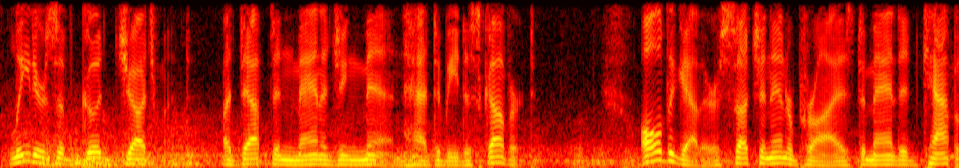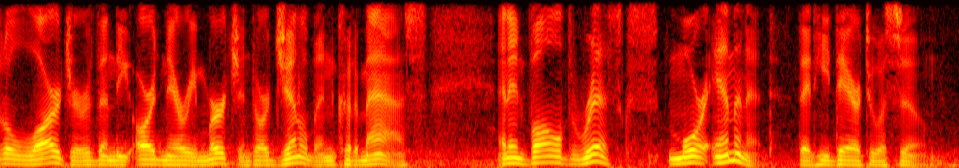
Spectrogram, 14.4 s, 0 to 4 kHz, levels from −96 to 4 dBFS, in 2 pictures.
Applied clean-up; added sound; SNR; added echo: none; Thunder; 13 dB; none.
